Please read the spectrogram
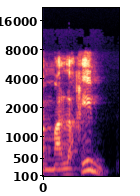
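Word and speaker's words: malajim (מלאכים): Pues bien, resulta ser que ángel en hebreo se pronuncia malaj de manera singular, mientras que de manera plural se pronuncia malajim,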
